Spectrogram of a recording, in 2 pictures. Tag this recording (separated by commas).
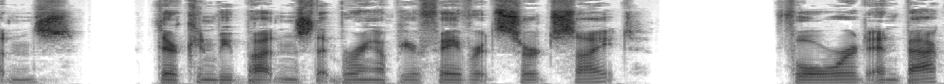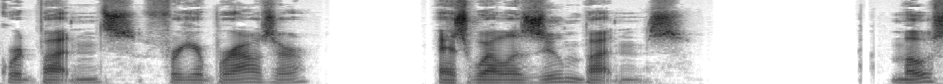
Speech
